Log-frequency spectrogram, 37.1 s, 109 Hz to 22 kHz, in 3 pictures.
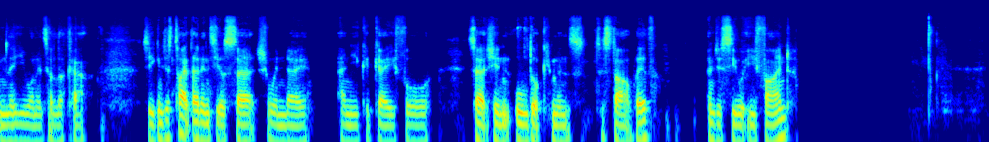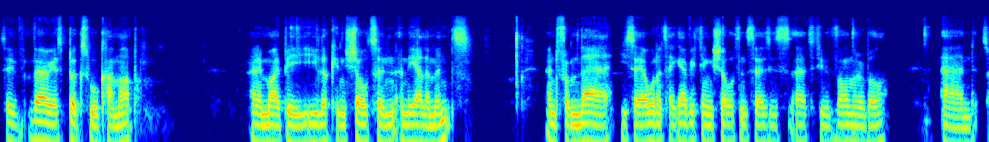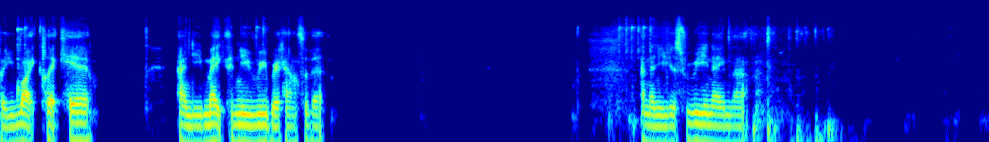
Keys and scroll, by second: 34.0-36.0 typing.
